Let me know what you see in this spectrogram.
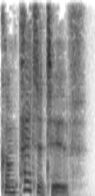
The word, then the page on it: competitive: British English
